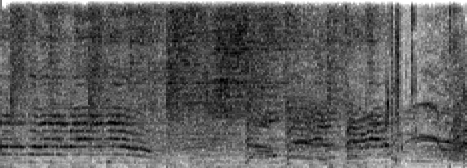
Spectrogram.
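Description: Many voices on a duck boat scream and yell at once in a loud, continuous, chaotic wall of sound, with high shrill cries rising and falling over a churning, noisy background.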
